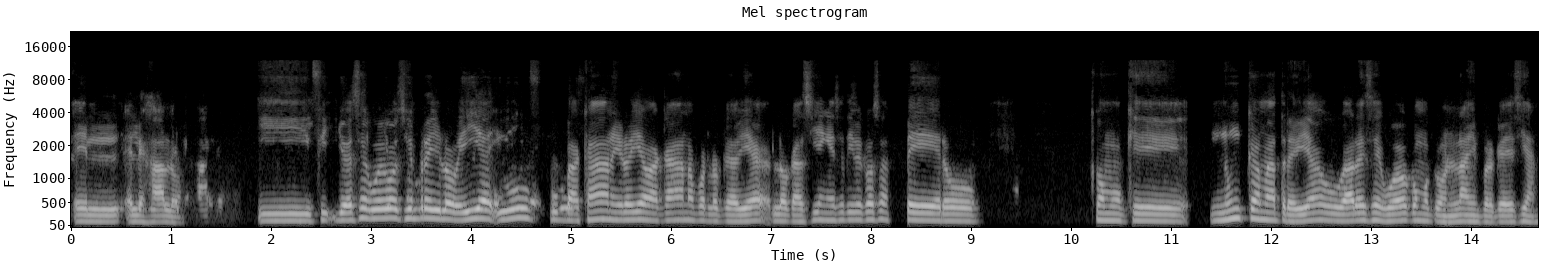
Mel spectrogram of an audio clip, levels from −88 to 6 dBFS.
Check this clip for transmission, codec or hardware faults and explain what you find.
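One fault recurs: an echo leak, at 0.48–0.53, 1.01–1.68, 2.38–2.45, 3.15–3.49, 4.22–5.11, 7.81–7.86 and 9.42–9.50 s. The far end's echo canceller likely let some of its loudspeaker pickup through, so the speech comes back as a delayed copy about 0.45 s late, drifting slightly later over the clip. Most returns are faint scraps well below the speech, but the one at 4.22–5.11 s is nearly as loud as the speech itself.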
